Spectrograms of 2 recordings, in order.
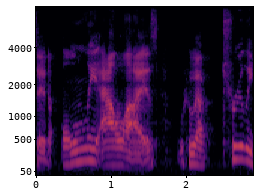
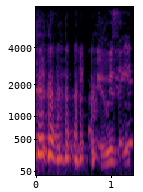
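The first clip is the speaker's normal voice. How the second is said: laughing; 7 semitones higher, 9 dB louder, much slower than usual. Real, not acted.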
